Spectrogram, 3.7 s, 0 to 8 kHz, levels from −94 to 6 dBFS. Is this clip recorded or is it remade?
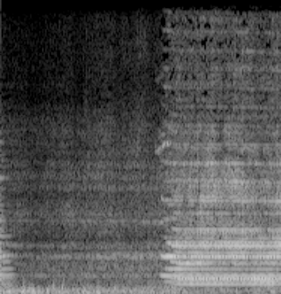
recorded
